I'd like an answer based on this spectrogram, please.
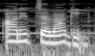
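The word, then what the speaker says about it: Anitsalagi: In the Cherokee language, Cherokee people is pronounced Anitzelagi.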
